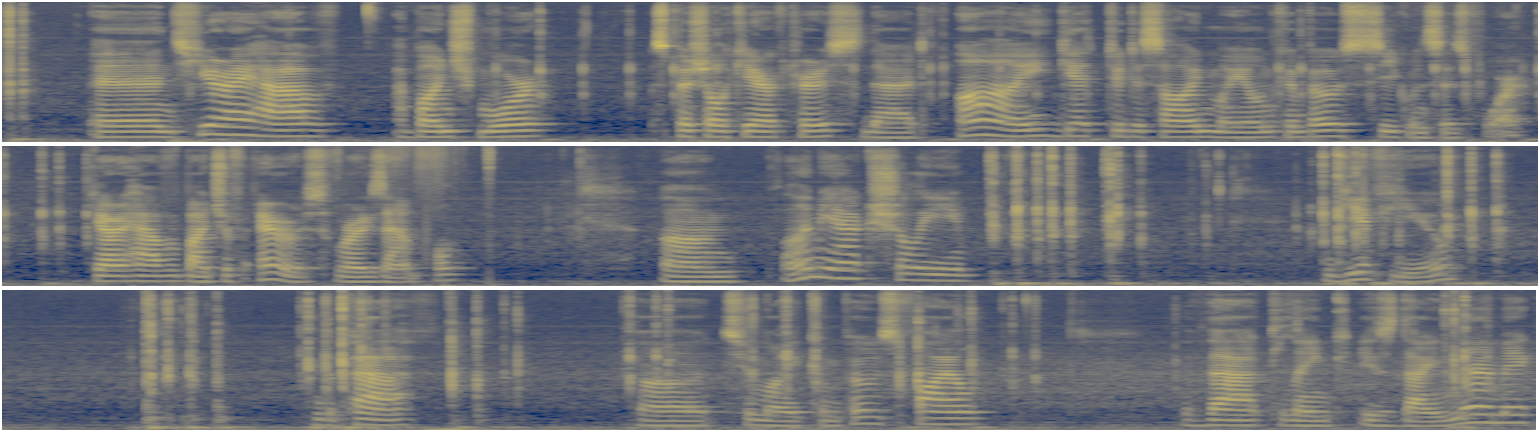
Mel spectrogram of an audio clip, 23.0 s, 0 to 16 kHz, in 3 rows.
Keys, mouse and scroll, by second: 0.0 Escape, 0.9 typing, 2.2 j, 3.3 j, 3.5-7.8 j, 7.8 k, 12.6-14.8 typing, 14.9 ctrl+v, 15.9-17.5 typing, 17.5 Return, 18.4 super+l, 19.2 ctrl+v, 19.8 Return, 20.3 super+l, 22.6 super+l.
